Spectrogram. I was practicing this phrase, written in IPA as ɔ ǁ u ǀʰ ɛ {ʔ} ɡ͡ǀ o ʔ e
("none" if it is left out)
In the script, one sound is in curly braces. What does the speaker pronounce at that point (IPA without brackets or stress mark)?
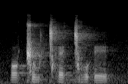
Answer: none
